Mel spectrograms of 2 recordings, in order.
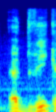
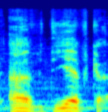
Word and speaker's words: Avdiivka: I think it's not Advika. I think it's Avdiivka.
